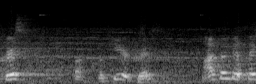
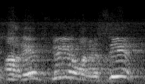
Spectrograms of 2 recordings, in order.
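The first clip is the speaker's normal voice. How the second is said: raised, rousing host call; calling out to crowd; 8 semitones higher, 4 dB louder than usual. Acted. Host asking the audience for a cheer, calling out. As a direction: work up the crowd.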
